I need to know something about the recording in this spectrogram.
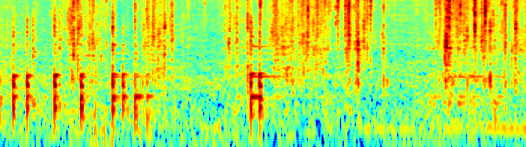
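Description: Diced potato chunks tumbling from a stainless steel bowl into a large cauldron of boiling soup. Quick runs of splashes and knocks with short metallic clinks come in the first second, again about two seconds in, and near the end.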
